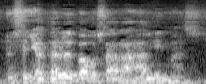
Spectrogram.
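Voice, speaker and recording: A man preaching a sermon in a church, calling his listeners brothers and swinging from loud outbursts to quiet asides. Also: on the low side, animated, a little fast, distant mic, a little hiss or hum. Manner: addresses the congregation as brothers. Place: church sanctuary. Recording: roomy church sound from off-mic.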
